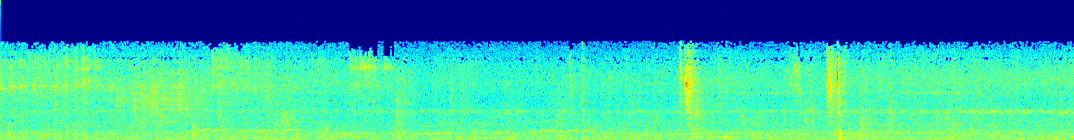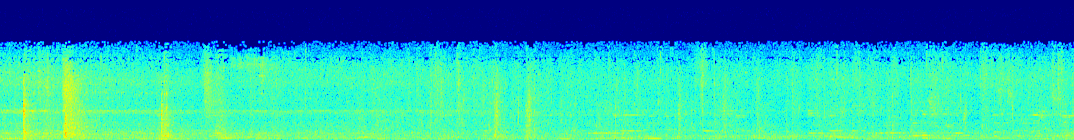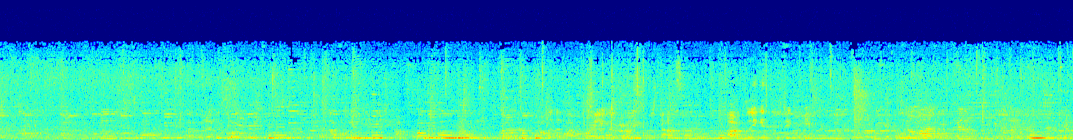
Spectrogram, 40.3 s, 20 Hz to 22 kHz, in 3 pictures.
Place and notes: Levent metro station, a week of transit, monday morning - Levent metro station, a week of transit, friday morning
She is there to remind you of the unchangeable pace of the organism of Istanbul. In the metropolitan underground, what surprise would you expect? I decide not to take the metro in the afternoon, I will walk home, get lost and listen elsewhere instead.
1 October 2010, 09:48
